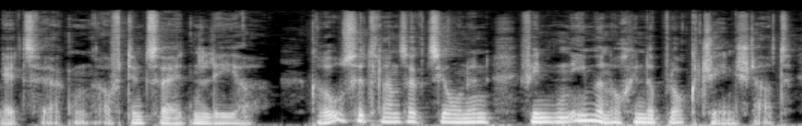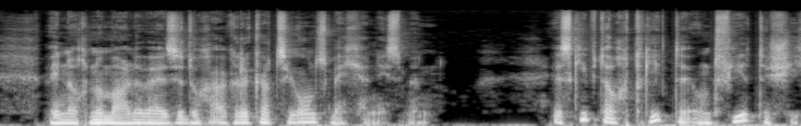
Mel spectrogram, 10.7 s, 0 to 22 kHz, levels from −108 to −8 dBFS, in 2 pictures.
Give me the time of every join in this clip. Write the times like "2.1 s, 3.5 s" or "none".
1.9 s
